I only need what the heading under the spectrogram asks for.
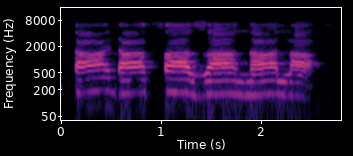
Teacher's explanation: आप बोलेंगे तो आपको लगेगा कि जबान मसूड़ों से टकरा रही है · आपके जो जबान है वो मसूड़ों से टकराएगी तो फिर निकलेगा टा। लिंगुआ अल्वियोलर, अल्वियोलर मसूड़ों को कहते हैं और लिंगुआ जबान को कहते हैं। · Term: लिंगुआ अल्वियोलर साउंड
